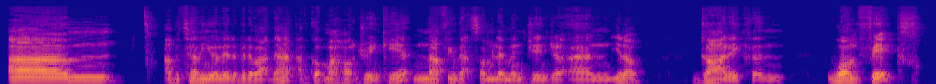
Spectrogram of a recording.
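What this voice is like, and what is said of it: Voice with a head cold. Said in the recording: “as you can hear, I've got a bit of a cold.”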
